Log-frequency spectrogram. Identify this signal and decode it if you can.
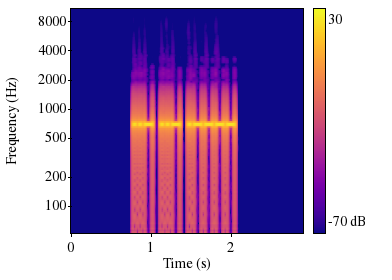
Morse code, heard as a keyed tone, about 36 wpm, 700 Hz. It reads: UU1
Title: Three Challenging Letter-Number Combinations 35wpm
